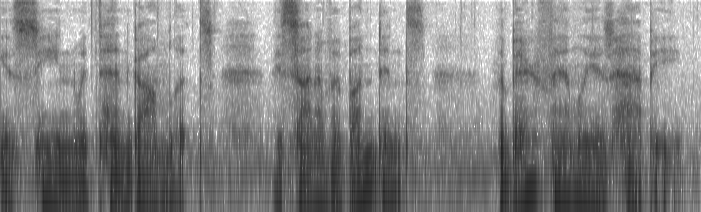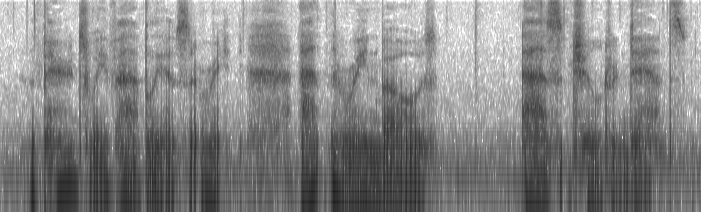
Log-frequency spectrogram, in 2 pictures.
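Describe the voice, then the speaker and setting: A man hosts an ASMR livestream, giving casual tarot card readings and chatting with viewers in a low, breathy whisper with creaky voiced patches. He stays close to the mic, unhurried and hushed, pausing often.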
